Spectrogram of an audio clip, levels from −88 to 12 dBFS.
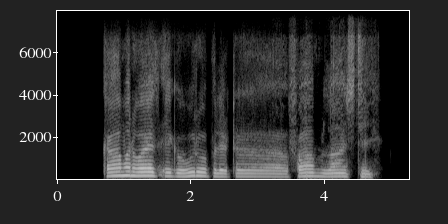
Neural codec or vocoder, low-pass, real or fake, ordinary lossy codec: none; 7.2 kHz; real; Opus, 16 kbps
